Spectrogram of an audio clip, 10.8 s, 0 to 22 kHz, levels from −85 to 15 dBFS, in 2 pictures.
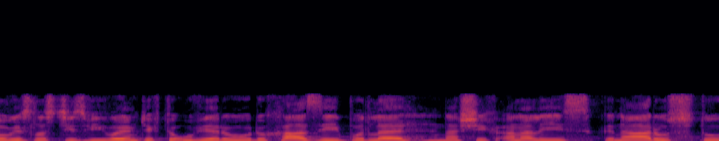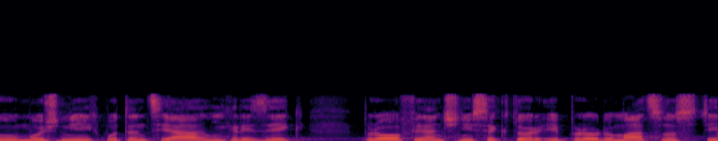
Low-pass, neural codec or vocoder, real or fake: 7.2 kHz; codec, 16 kHz, 2 kbps, FunCodec, trained on LibriTTS, 25 frames a second; fake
